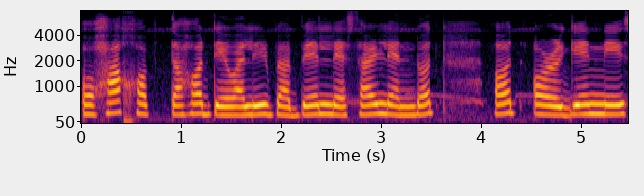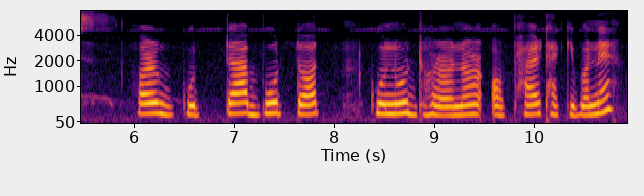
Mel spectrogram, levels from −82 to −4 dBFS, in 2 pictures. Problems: constant background noise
